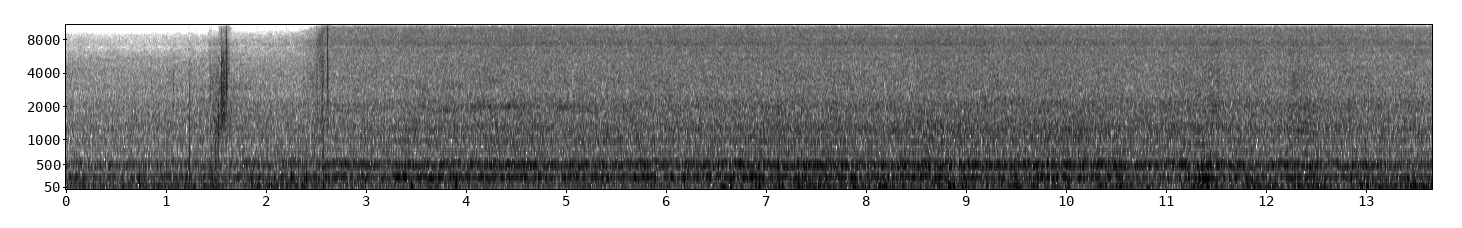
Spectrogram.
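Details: Honey bee swarm leaving a hive in a garden around one in the afternoon, on a good day after a week of cold, damp weather: a dense, steady, low droning hum of countless wings, with a thin high tone during the first two seconds.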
